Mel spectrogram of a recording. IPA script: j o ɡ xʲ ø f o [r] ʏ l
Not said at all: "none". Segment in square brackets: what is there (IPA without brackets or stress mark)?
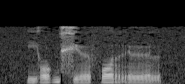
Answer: r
